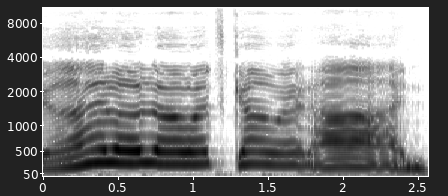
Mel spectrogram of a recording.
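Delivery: breaking down crying, very high, very slow wail. Retelling how Jonah broke down after being yelled at, imitating Jonah crying. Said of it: "Jonah breaks down in tears".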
